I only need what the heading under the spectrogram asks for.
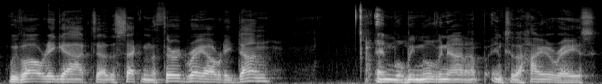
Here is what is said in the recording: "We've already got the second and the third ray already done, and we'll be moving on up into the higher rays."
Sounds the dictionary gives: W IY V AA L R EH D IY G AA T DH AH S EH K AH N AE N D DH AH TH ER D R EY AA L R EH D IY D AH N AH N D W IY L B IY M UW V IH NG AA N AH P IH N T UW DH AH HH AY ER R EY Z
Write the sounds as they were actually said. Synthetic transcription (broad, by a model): W IY V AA L R EH D IY G AA T DH AH S EH K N N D DH AH TH ER D R EY AA L R EH D IY D AH N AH N W IY L B IY M UW V IH NG AA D AH P IH N T UW DH AH HH AY ER R EY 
